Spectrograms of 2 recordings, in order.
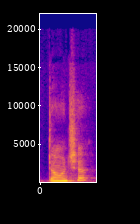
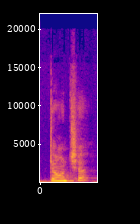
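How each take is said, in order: The two takes are said the same way.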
